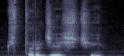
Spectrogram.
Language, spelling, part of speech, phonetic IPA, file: Polish, czterdzieści, adjective, [t͡ʃtɛrʲˈd͡ʑɛ̇ɕt͡ɕi], Pl-czterdzieści.ogg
